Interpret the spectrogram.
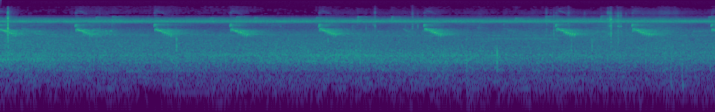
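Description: A bird repeating a short downslurred call about once a second over a steady high insect drone and a constant background rush of woodland ambience.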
